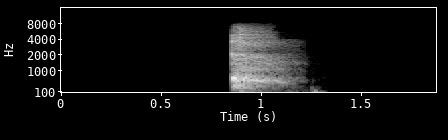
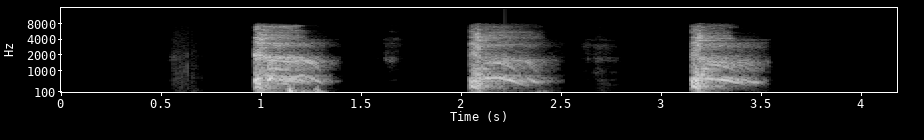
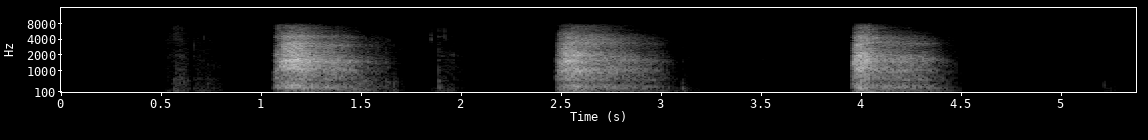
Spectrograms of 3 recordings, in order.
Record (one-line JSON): {"cough_length": "1.9 s", "cough_amplitude": 18277, "cough_signal_mean_std_ratio": 0.26, "three_cough_length": "4.2 s", "three_cough_amplitude": 13830, "three_cough_signal_mean_std_ratio": 0.38, "exhalation_length": "5.4 s", "exhalation_amplitude": 6658, "exhalation_signal_mean_std_ratio": 0.31, "survey_phase": "beta (2021-08-13 to 2022-03-07)", "age": "18-44", "gender": "Female", "wearing_mask": "No", "symptom_none": true, "smoker_status": "Ex-smoker", "respiratory_condition_asthma": false, "respiratory_condition_other": false, "recruitment_source": "REACT", "submission_delay": "0 days", "covid_test_result": "Negative", "covid_test_method": "RT-qPCR"}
